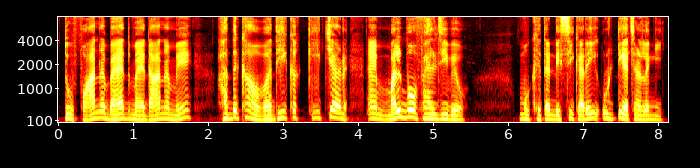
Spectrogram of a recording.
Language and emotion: Sindhi, disgusted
